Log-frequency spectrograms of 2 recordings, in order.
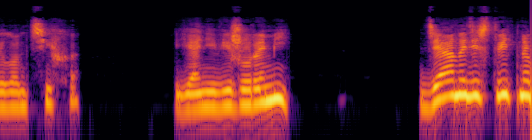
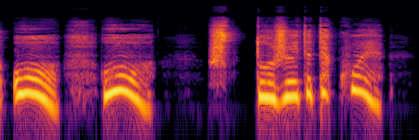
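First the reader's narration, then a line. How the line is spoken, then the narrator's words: Exclamation. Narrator (Russian): воскликнул герцог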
